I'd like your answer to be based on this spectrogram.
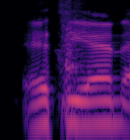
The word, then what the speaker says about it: Etienne: Etienne? How do you say his name, man? – Etienne at 23.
